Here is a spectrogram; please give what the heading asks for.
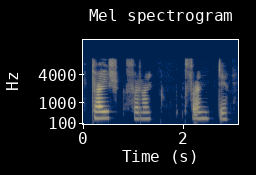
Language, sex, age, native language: Icelandic, female, 9, Icelandic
